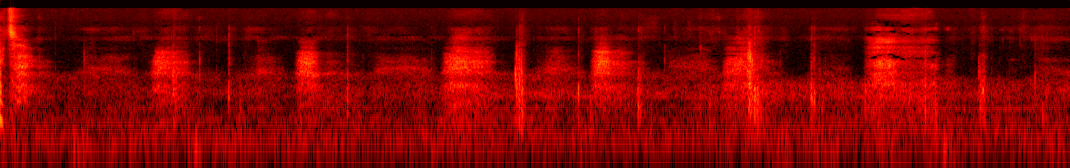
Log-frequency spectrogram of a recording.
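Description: A man breathing heavily while walking, a loud breath about every one and a half seconds, with a few light steps or taps between breaths.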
